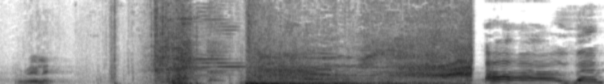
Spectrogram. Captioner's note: crossbow metalic noise and screeches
